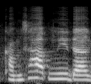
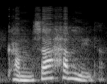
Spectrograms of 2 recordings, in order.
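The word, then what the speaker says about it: 감사합니다: Tapi kan ngomongnya kita enggak gamsa habnida gitu kan. Itu salah kan? Ya gamsa habnida ini sudah mengalami perubahan suara juga. Jadi jadi gamsa hamnida karena ini B ini ketemu sama N jadi gamsa hammida.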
